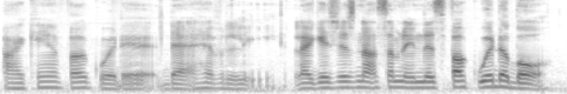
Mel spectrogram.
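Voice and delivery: ordinary delivery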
